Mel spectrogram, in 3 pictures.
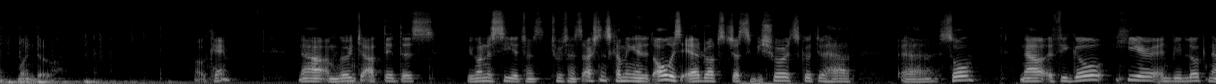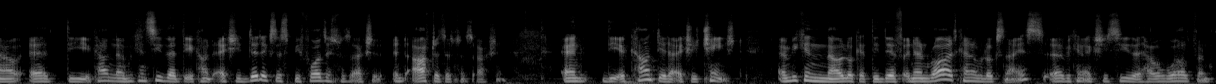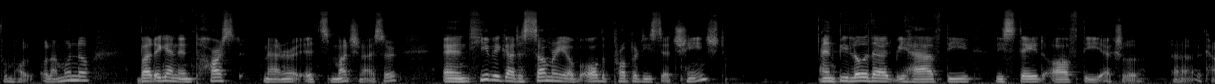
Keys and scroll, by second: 0.0-1.8 typing, 3.3 Return.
